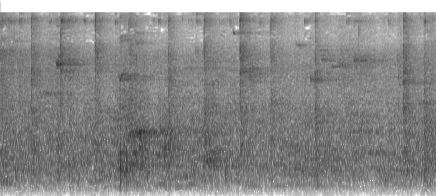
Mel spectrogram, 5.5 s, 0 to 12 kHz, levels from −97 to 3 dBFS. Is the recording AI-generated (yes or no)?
yes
